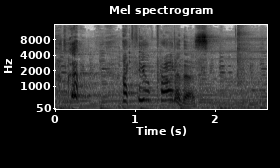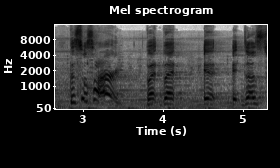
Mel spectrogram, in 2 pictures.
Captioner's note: laughing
